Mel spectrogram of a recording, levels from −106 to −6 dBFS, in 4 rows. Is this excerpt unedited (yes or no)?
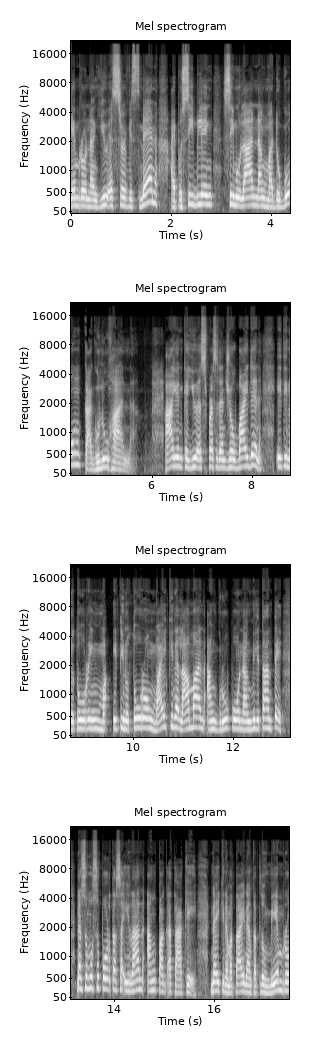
no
